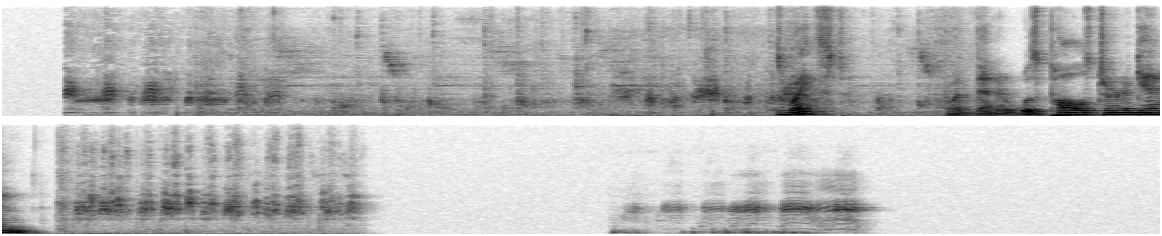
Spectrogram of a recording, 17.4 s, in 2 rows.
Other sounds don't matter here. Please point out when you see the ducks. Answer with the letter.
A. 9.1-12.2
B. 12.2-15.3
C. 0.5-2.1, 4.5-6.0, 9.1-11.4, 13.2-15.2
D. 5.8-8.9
C.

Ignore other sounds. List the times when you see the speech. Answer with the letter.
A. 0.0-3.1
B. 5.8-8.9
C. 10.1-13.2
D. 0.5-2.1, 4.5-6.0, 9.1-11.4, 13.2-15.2
B.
